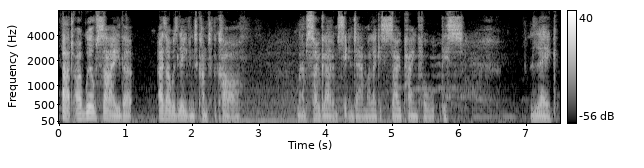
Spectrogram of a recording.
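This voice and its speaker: A man's voice: low-pitched, fairly even intonation, moderate pace, pauses often, mellow, a little hiss or hum. A British man talking candidly in a casual vlog, ranting and swearing freely as he speaks. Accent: British English. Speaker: vlogger.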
